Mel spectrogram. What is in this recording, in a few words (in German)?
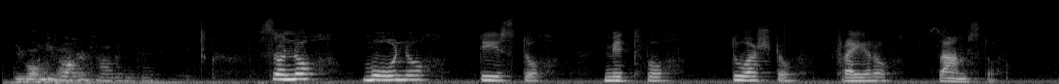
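wochentage, O-Ton Hunsrück; Mastershausen; Tonaufnahmen: Universität Marburg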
